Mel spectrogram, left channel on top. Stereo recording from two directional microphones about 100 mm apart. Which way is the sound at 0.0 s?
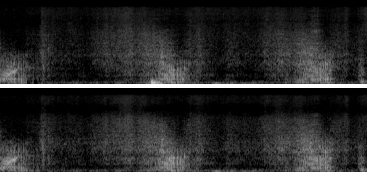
5° right (ahead or behind).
